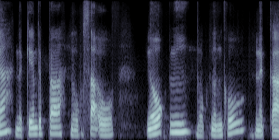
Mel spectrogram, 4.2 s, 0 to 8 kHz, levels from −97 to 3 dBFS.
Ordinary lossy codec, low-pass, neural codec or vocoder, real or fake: none; none; codec, 16 kHz, 1 kbps, X-Codec, HuBERT features, trained on general audio; fake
